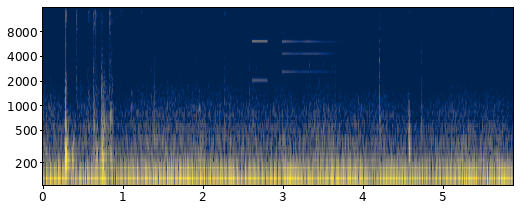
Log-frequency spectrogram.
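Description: Car engine running hard, heard from inside the roll-caged cabin as a heavy low drone, with a few sharp clicks and rattles in the first second and a brief thin high tone near the middle.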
